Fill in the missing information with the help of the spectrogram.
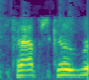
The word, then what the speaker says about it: Patapsco: That's what it is, the Patapsco River, right here at Fort Armstead.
